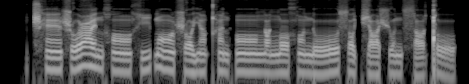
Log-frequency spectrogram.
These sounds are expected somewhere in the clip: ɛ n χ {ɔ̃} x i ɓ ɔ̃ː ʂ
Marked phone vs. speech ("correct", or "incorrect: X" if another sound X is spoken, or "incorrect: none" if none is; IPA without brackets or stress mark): incorrect: ɔ̃ː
